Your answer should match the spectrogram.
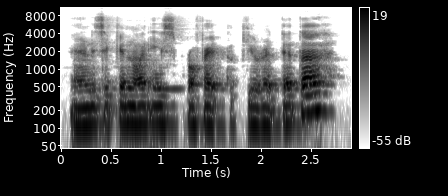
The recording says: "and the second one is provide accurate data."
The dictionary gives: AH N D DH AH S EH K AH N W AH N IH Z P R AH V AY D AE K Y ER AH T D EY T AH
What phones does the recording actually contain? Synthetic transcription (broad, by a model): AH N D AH S EH K AH N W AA N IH S P R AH F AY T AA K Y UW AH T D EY T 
